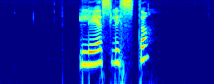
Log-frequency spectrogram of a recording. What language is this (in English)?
Norwegian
